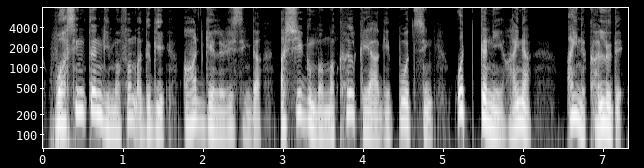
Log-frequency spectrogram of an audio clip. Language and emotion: Manipuri, surprised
